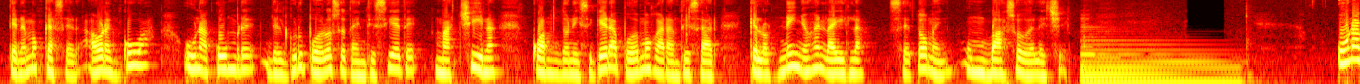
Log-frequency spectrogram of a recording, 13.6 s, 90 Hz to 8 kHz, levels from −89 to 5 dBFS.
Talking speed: 145 wpm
